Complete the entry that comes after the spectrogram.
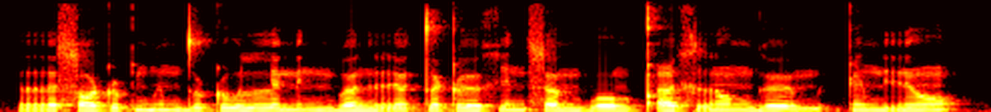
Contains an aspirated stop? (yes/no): no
